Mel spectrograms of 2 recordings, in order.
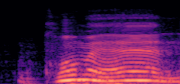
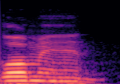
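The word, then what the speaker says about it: ごめん: ঘুমেন না গমেন Gomen. Gomen. ごめん。 Gomen. গমেন sorry গমেন すみません。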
